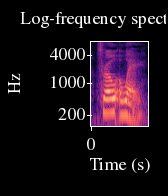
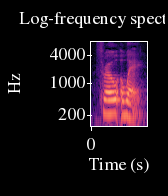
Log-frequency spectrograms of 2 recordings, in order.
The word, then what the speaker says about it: throw away: number 15 we have throw away we emphasize the second syllable in a way throw away throw away this means that you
